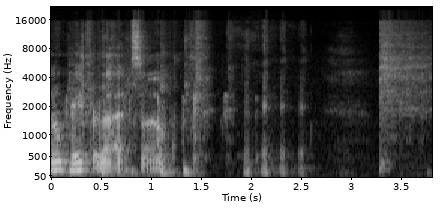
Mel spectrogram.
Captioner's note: laughs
